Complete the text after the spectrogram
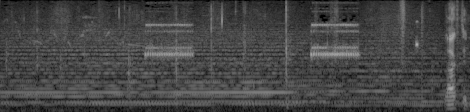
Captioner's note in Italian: cellulare squilla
